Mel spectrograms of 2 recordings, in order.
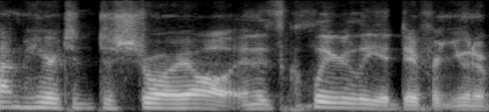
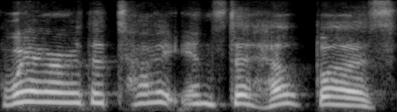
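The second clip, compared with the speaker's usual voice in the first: put-on woman's scream, higher. Retelling a cartoon scene where a woman outside screams for help: imitating a woman screaming. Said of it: "she screams, like".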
